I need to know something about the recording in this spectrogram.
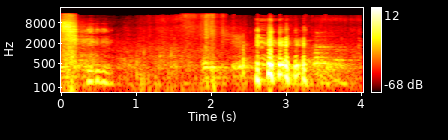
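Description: Men laugh together.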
